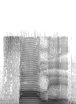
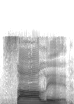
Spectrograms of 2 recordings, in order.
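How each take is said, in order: Both takes have the same delivery.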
